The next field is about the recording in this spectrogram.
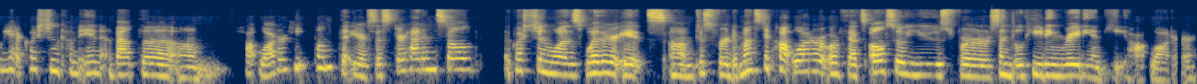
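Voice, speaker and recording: Against a quiet background, a woman with a fairly high pitch speaks at a moderate pace with lively intonation. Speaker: event moderator. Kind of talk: moderated Q&A. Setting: video call. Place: home room. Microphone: webcam.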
